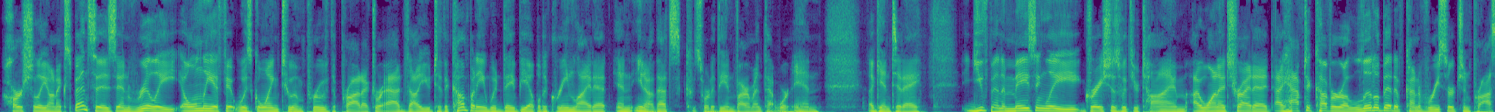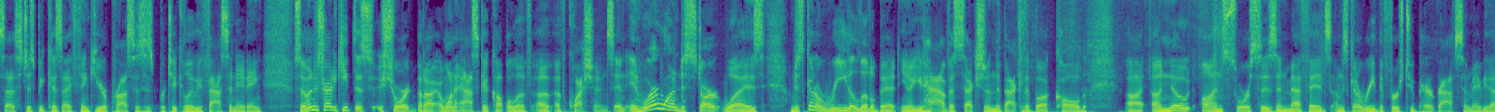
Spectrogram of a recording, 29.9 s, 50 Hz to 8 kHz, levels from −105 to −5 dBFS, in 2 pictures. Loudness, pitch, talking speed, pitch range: -22 LUFS, 130 Hz, 285 wpm, 120-145 Hz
